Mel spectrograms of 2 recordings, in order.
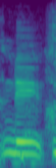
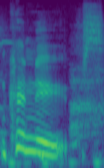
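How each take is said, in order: First: The word starts with no K sound. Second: The word starts with a sounded K. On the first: The speaker calls it wrong. "you don't pronounce the K" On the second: The speaker calls it right. "no, it's not Noops, it's Canoops"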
